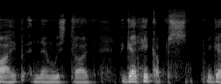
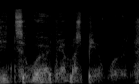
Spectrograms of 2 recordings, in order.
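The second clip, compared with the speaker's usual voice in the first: whispered aside; 4 semitones lower, 18 dB quieter, faster than usual. Real, not acted. Muttered aside to himself.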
